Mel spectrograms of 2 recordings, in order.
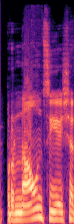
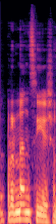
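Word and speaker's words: pronunciation: प्रोनंसिएशन प्रोनाउंसिएशन में प्रोनाउंसिएशन नहीं होता। प्रोनंसिएशन होता है।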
